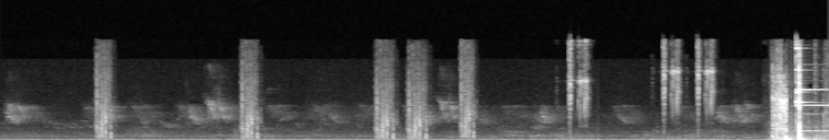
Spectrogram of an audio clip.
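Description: Banknotes and coins click into a cash register drawer.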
